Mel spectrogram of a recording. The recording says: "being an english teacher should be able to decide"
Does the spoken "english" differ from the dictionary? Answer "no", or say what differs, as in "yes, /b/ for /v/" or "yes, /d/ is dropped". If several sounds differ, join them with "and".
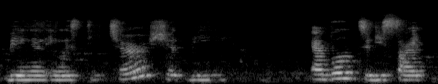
yes, /s/ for /ʃ/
